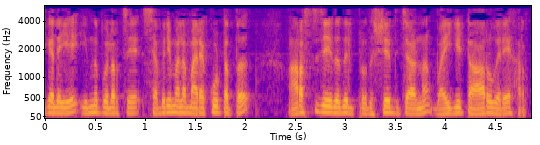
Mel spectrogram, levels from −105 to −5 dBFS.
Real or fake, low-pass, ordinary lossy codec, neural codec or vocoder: real; 5.4 kHz; none; none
